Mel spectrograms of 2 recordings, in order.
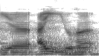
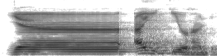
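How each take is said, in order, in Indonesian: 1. Bunyi y yang bertasydid hanya ditekan lemah. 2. Bunyi y yang bertasydid ditekan keras. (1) "jangan sekedar ya ayyuha, ayyuha kan kurang tekanannya" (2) "huruf ya-nya kita tekan"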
